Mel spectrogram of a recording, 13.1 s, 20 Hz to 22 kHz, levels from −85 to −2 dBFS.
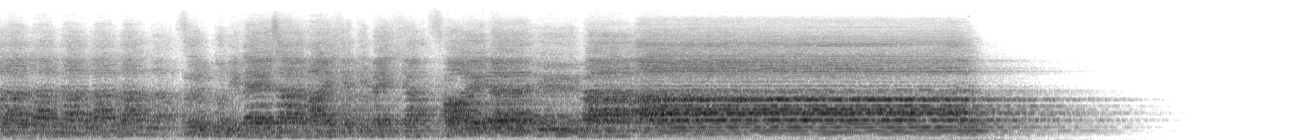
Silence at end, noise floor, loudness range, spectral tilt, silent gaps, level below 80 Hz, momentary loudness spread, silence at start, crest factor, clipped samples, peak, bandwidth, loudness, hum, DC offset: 2.45 s; under -90 dBFS; 7 LU; -4.5 dB/octave; none; -62 dBFS; 9 LU; 0 s; 16 dB; under 0.1%; -4 dBFS; 14 kHz; -19 LUFS; none; under 0.1%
